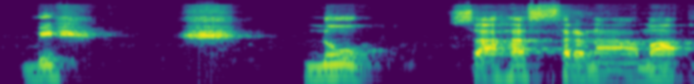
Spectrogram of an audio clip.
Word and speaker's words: Viṣṇusahasranāma: And I told very clearly it is Vishnu Sahasranama. You have to touch the upper portion of your mouth.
